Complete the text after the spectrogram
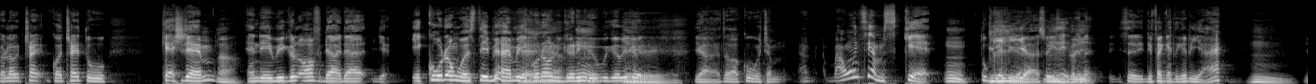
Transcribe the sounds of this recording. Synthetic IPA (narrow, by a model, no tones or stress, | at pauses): kɔlɔtɹajkɔt̪ɹajtu | kɛt͡ʃdɛ̃mɛ̃ndewiɡəlɔfdədəd | ekodɔ̃ŋwəstebiãbeekodɔ̃ŋiɡəlĩɡəwiɡəwiɡəjasoakuwət͡ʃãm | a | batajwõnseãmskɛt̚tːuɡəlijasoisisədifɹə̃nkɛtəɡoɾijaa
